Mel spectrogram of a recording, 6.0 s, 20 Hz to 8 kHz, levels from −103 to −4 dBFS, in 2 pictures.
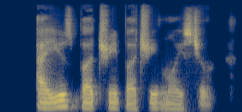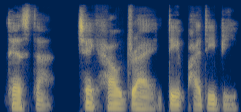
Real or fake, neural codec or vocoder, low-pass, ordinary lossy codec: fake; codec, 16 kHz, 1 kbps, X-Codec, WavLM features, trained on Multilingual LibriSpeech; 7.2 kHz; none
